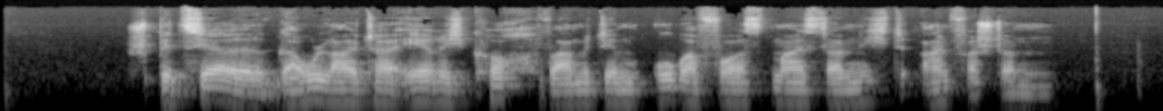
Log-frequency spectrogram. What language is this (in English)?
German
